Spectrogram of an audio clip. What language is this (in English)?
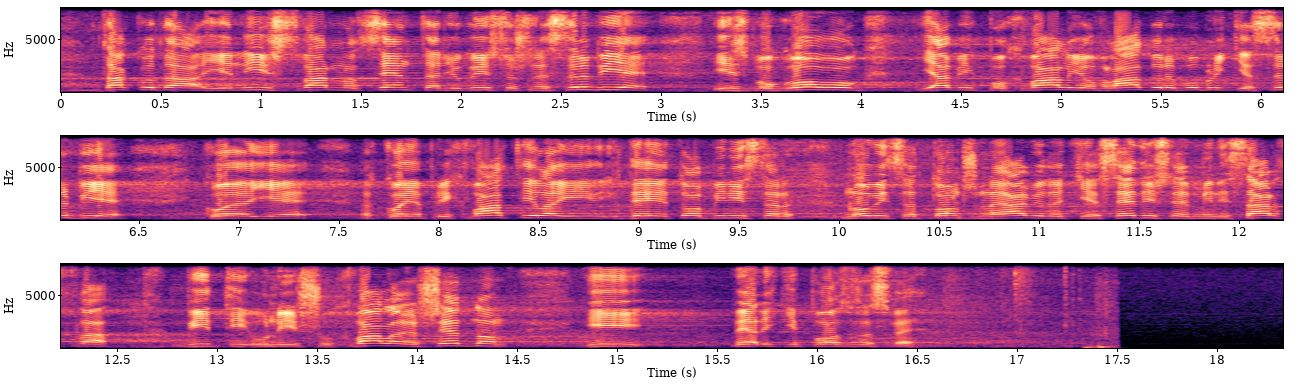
Serbian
